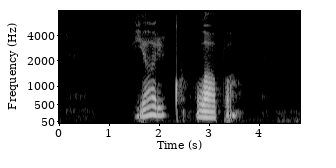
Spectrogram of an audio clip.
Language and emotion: Russian, sad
